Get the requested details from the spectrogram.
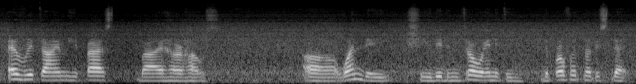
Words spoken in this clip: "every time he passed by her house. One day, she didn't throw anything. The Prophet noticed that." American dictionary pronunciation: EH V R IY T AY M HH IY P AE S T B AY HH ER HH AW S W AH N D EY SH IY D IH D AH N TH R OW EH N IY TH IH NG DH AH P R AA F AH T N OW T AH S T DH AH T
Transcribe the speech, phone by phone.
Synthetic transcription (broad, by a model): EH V R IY T AY M HH IY P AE S T B AY HH ER HH AW S W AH N D EY SH IY D IH D AH N T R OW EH N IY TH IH NG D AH P R AA F AH T N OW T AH S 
